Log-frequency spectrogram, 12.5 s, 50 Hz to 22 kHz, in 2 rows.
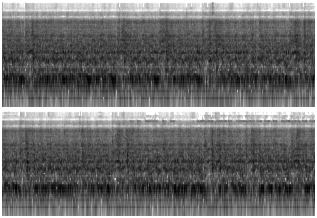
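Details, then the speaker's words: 1952 International Harvester L112 barn-find engine, cold, starting fluid sprayed and choked, earlier near-zero compression: long steady starter whir with faint uneven firing attempts but no start; coil got very hot, starter began smoking. "So I'm pretty sure I heard the engine trying to fire once or twice. Maybe you guys heard that too. And then I was cranking it for a while, nothing was really happening."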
